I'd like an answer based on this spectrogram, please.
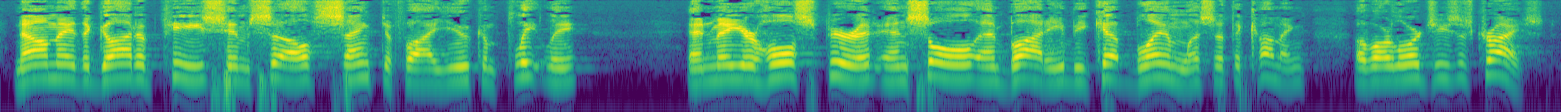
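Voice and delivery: projected, emphatic benediction from the Bible; scripture reading. Acted. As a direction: proclaim the verse to the congregation. Reads scripture aloud.

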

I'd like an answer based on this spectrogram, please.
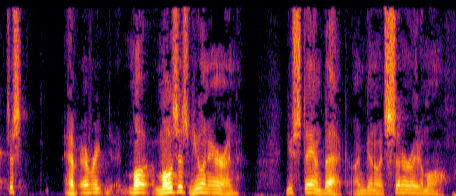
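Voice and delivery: very soft, understated warning; hushed, halting acted command; quiet warning. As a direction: deliver the threat under your breath. Lord's warning to Moses, acted.

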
